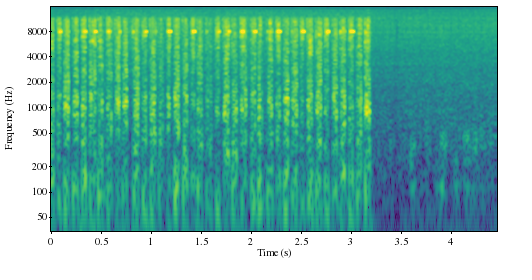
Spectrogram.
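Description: Near silence: a faint, rapid scratchy crackle that cuts off suddenly about three seconds in, leaving only a steady faint hiss.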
